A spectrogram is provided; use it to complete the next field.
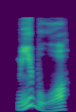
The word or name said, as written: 弥补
